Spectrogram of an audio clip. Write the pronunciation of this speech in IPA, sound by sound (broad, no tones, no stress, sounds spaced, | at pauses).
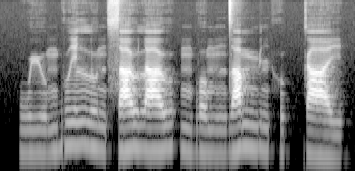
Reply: w y u̯ m b u i̯ lː u n s a u̯ l a u̯ | m b o m n d a mː y n h u kː a i̯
